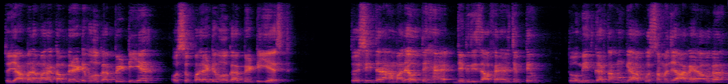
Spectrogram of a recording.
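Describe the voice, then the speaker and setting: A man's voice: high-pitched, fairly bright tone, echoey room. A man teaching English grammar in a patient, repetitive lesson, often calling his viewers students. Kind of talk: explanatory classroom lesson.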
